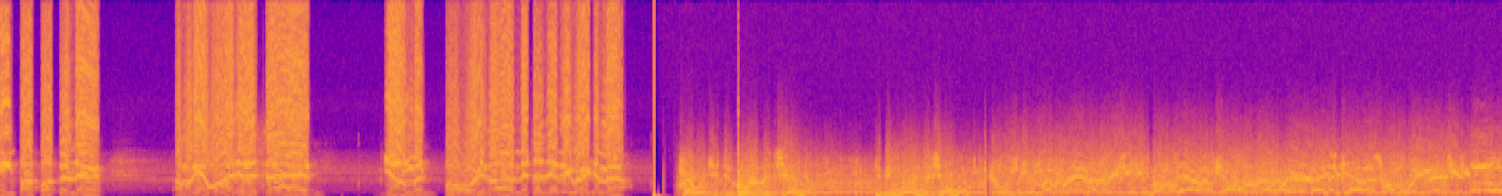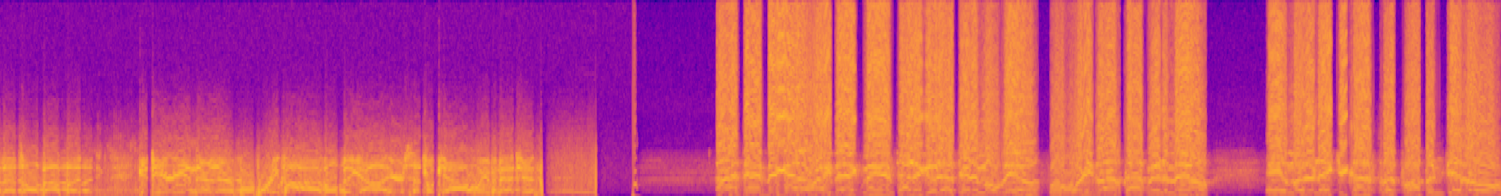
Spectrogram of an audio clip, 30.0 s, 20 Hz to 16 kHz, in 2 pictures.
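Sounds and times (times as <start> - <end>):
men talking over radio speaker: 0.0 - 20.5, 22.2 - 30.0.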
